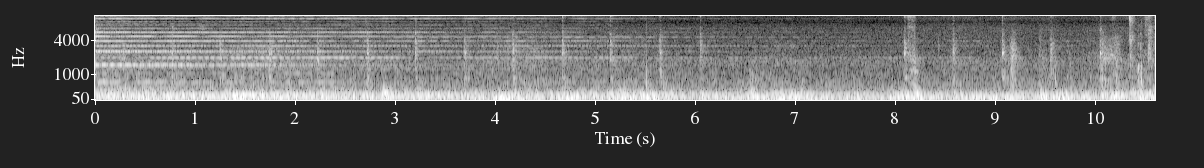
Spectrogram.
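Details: Vintage French Franz Hermle Boulle-style clock, pendulum just set swinging after being turned; light steady ticking under lingering ring of struck chime tones, even escapement beat; normal pendulum tick.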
